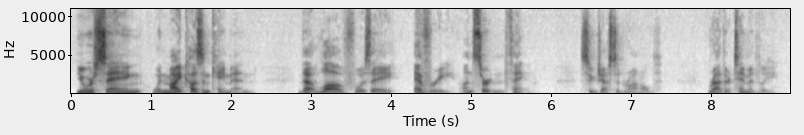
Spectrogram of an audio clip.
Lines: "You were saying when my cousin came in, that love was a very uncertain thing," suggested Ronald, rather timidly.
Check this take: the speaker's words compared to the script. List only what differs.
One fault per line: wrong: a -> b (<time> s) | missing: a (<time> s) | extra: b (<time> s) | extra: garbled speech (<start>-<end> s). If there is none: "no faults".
wrong: very -> every (4.3 s)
